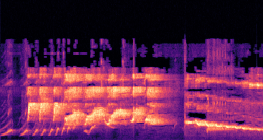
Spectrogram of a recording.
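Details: White-rumped shama singing energetically at night: a quick run of short rising whistled notes, then tumbling high warbles and a long sliding whistle that falls steadily in pitch.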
